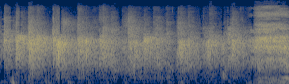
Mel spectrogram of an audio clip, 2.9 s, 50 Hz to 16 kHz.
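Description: An audience applauds participating hackathon teams at a 2022 online orientation seminar, a steady, fairly quiet wash of clapping lasting about three seconds and swelling slightly at the end.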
